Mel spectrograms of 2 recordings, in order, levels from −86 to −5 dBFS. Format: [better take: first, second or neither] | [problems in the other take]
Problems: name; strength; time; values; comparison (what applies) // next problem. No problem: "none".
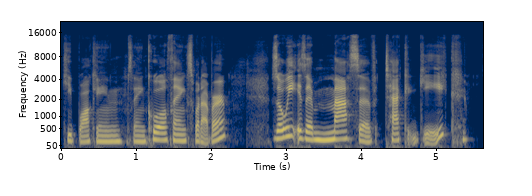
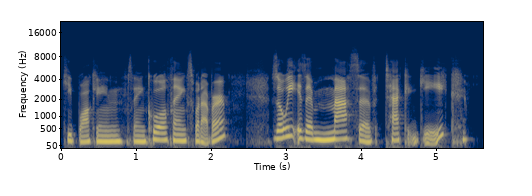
first | muffled; very slightly; fading above 4 kHz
